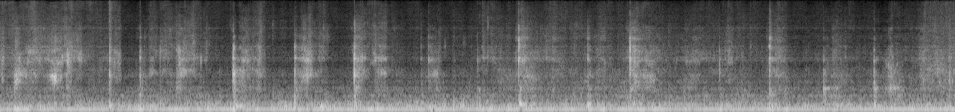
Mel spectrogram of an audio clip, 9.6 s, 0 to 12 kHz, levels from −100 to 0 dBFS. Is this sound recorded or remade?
remade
